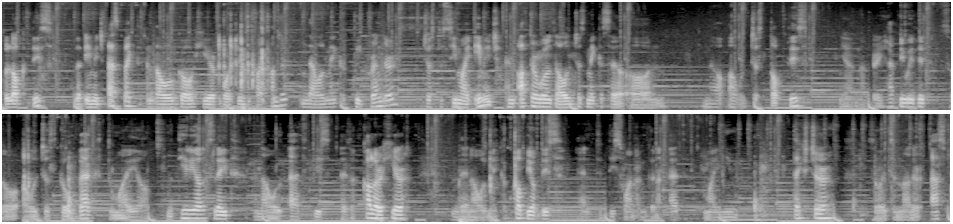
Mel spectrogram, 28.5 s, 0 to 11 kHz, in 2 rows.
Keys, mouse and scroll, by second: 3.2 KP_2, 3.4 KP_5, 3.5 KP_0, 3.7 KP_0, 3.9 KP_Enter, 10.9 click, 13.5 click, 14.5 m, 15.5 right click, 16.4 right click, 17.0 click, 17.8 right click, 19.2 click, 20.3 click, 21.5 click, 22.1 click, 22.3 click, 23.4 click, 24.6 click.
